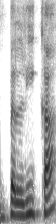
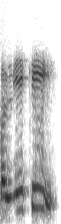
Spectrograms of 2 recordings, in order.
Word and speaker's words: Balika: Well, on his behalf, and as just stated, the correct pronunciation is Balika, Balika. I thought it was Balika. And he's asking me to give you his love. Yes. I know I heard Balika. Balika. Not Baliki. It's Balika.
